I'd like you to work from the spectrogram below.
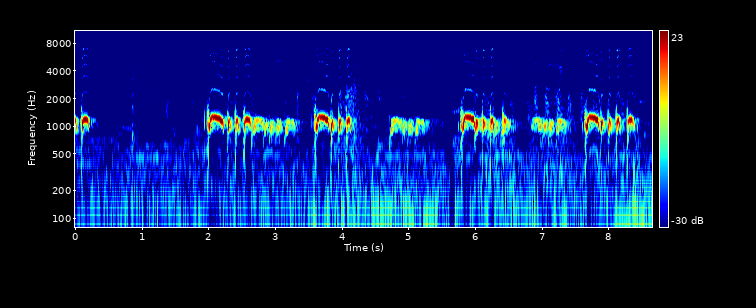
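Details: Lure song of a local zebra dove, used to set other zebra doves singing: a rising opening note followed by a rapid rolling trill of coos, phrases returning about every one and a half to two seconds.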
